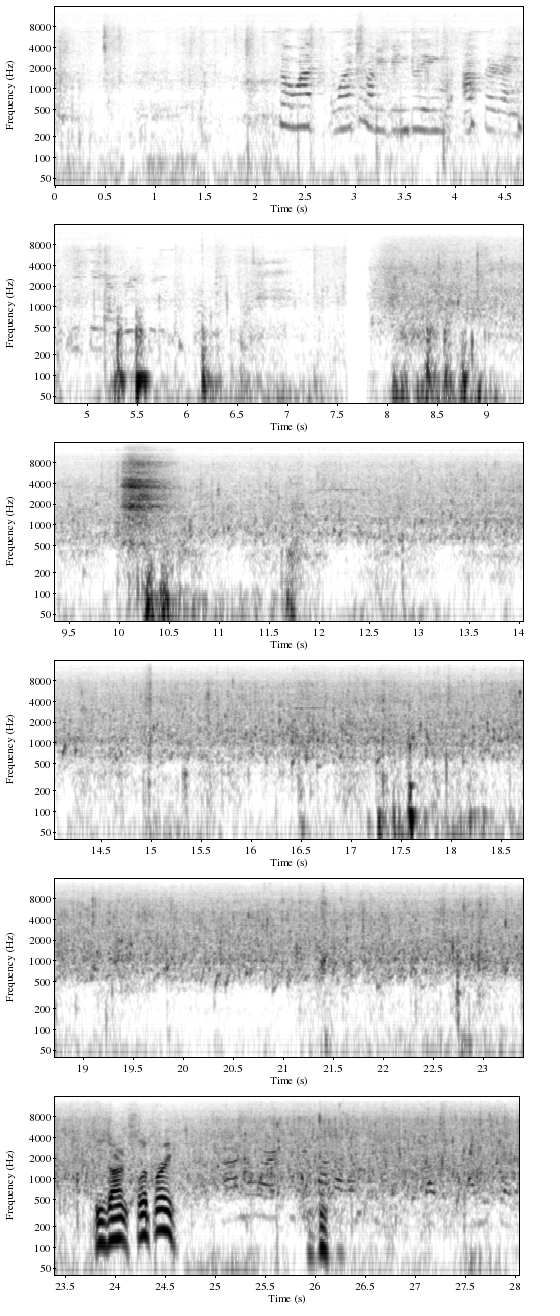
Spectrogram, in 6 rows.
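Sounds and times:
stream babbling over rocks: 7.8 - 28.0.

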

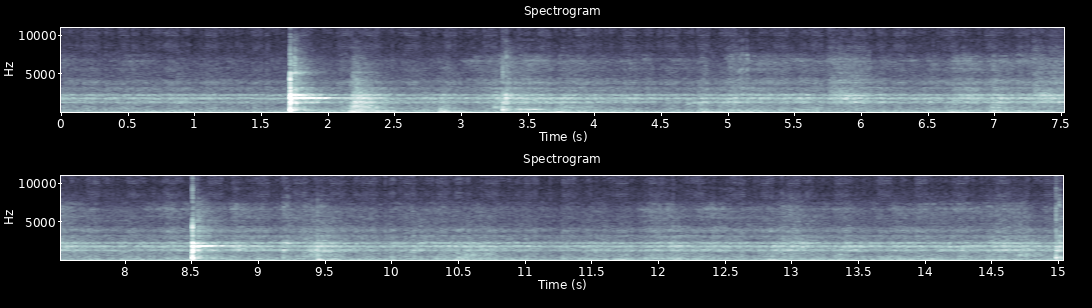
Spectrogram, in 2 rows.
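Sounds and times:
steady hum: 0.0 - 15.0
bat cracking a ball: 1.6 - 2.4, 8.4 - 9.0.

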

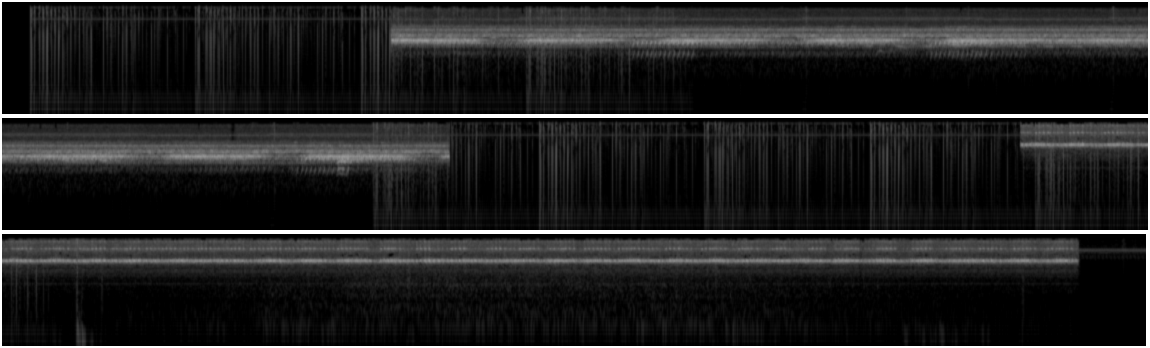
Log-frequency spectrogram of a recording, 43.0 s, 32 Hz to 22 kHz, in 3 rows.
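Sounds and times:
crackling clicking noise: 0.4 - 8.7, 17.7 - 30.0
frogs calling in chorus: 4.9 - 19.9.

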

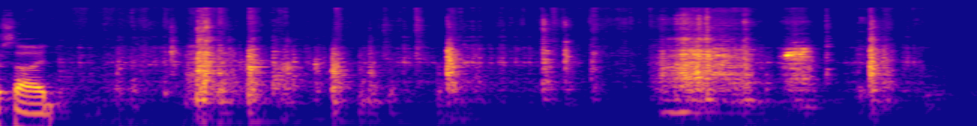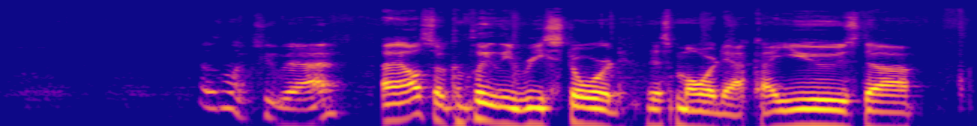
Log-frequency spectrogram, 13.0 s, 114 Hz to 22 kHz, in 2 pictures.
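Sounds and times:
metal clanks and knocks: 0.4 - 6.2
metal scraping rush: 0.5 - 6.2.

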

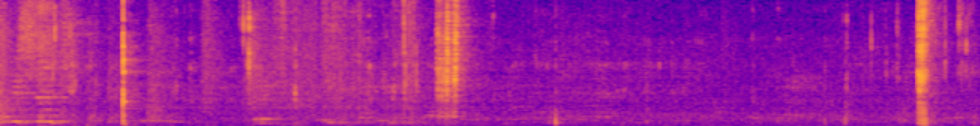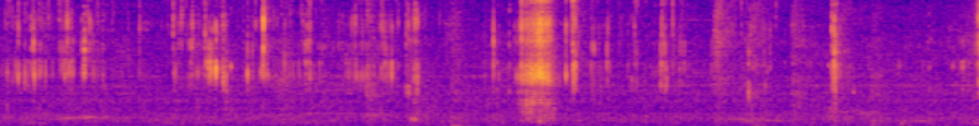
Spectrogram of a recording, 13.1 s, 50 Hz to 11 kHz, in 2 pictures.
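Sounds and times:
wet chewing: 5.5 - 13.0.

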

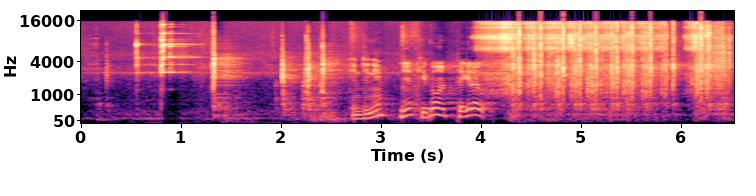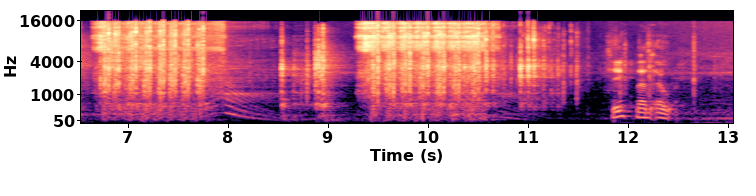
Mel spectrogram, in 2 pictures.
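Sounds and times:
impact wrench rattling: 4.0 - 11.6.

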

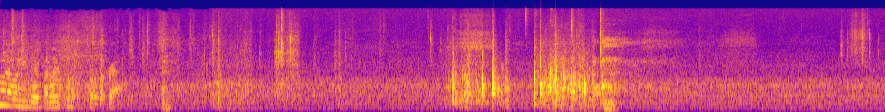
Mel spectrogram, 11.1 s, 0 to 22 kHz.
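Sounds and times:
plastic bottles clattering in a tub: 5.6 - 7.8.

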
